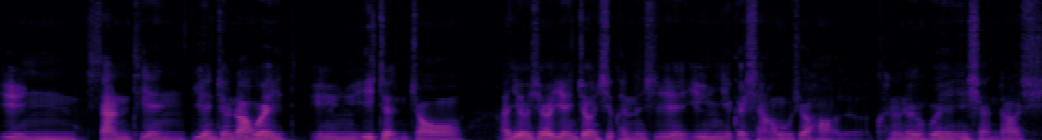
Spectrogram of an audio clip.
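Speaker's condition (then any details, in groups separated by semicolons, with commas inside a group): Hearing loss; hearing loss from enlarged vestibular aqueduct, long auditory-speech training with therapist 蘇心怡 into junior high, electronic hearing device; articulation clear enough, too fast, speeds up and loses breath when absorbed, heavy nasality, mistaken for overseas student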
